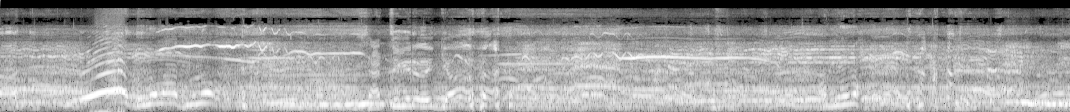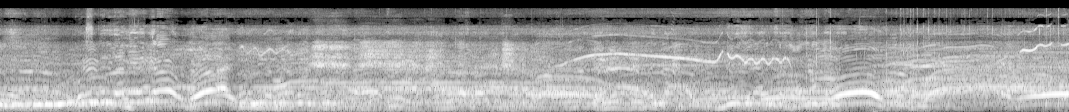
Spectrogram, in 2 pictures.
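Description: A large crowd chatters and calls out loudly outdoors.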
